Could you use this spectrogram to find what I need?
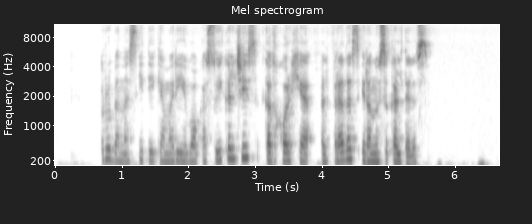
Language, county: Lithuanian, Vilnius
